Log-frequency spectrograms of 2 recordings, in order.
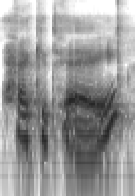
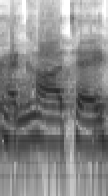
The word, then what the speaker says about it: Hecate: Her name is Hecate or Hecate, depending on how you pronounce her name.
